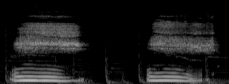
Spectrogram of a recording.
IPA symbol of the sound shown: ʒ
